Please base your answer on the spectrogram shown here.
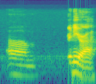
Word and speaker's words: Rhaenyra: wife, the queen, and her children, and with Rhaenyra, or however you say her name. Rhaenyra, yeah, you had it.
